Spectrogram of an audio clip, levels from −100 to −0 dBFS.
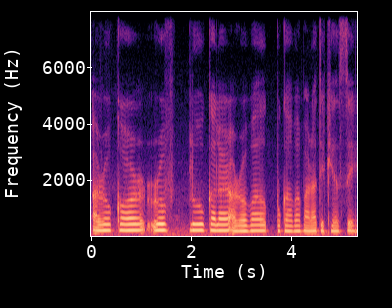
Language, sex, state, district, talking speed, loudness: Nagamese, female, Nagaland, Dimapur, 135 wpm, -14 LUFS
